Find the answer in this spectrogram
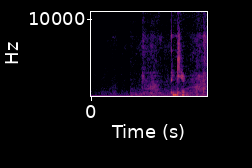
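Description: Near silence: room tone, with a faint whisper-like voice sound near the end.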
